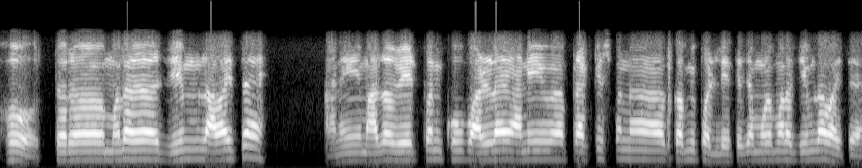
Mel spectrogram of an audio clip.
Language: Marathi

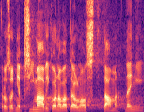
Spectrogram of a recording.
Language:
Czech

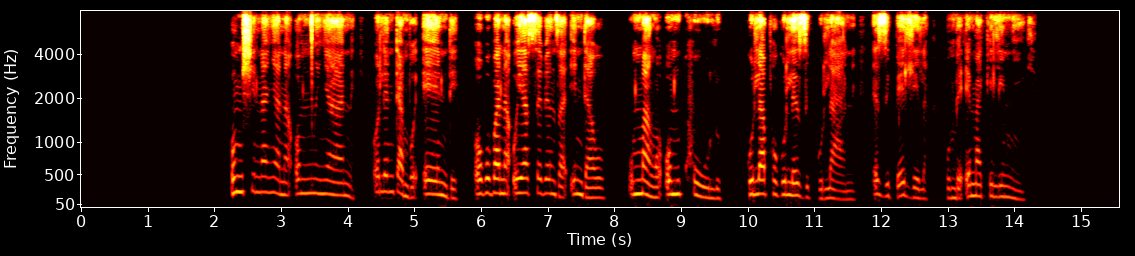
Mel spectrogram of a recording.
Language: North Ndebele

